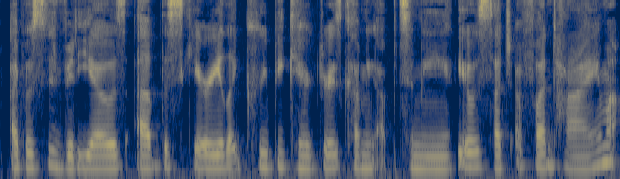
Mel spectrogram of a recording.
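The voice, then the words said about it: Raspy voice. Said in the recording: “my voice is kind of raspy”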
